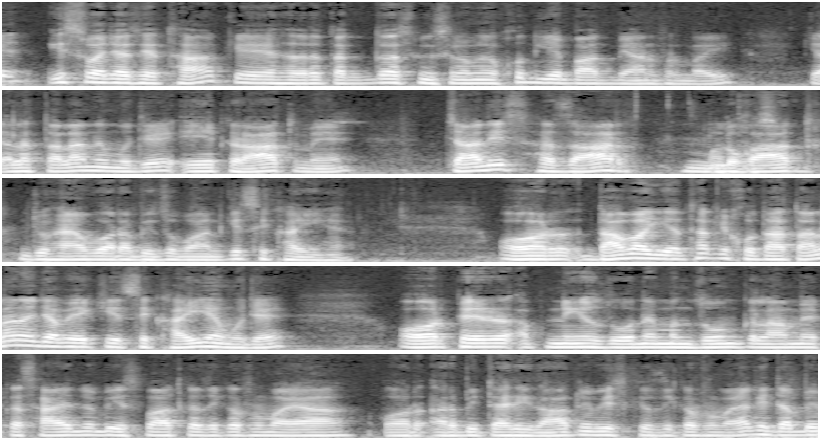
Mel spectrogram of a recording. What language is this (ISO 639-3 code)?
urd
